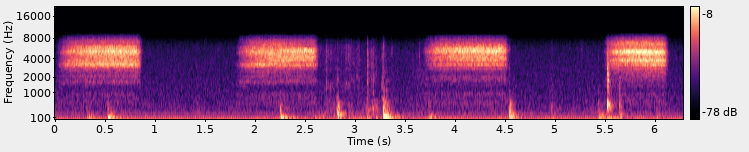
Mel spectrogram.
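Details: Inside a Spanish barn owl nest, hungry chicks squabble over a bird brought as food; harsh hissing screeches near one second each recur steadily, with thumps and scraping between them.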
